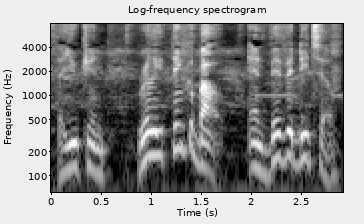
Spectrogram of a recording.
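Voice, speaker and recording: Noticeable background noise runs behind a man's voice. He talks at a fairly quick pace in an animated tone. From New Mexico, Albuquerque. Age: 20s. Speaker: spirituality livestreamer. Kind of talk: casual livestream talk.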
